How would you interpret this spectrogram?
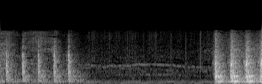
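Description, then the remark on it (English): A quick series of about five firm knocks on a wooden door, someone knocking to wake an old man inside, in snowy weather; a pause with faint background hum, then another rapid burst of four louder knocks. “Open up the door.”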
